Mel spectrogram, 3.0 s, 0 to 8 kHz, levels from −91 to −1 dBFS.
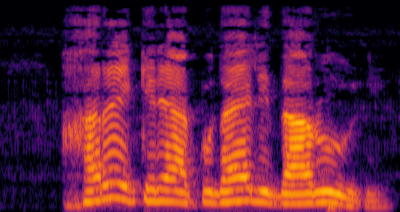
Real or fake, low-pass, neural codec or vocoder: real; 7.2 kHz; none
